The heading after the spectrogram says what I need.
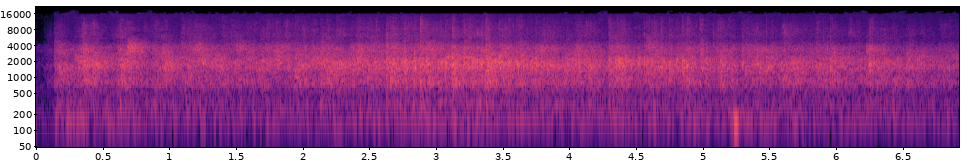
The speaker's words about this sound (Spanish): Amén, dale un fuerte aplauso a tu Señor.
